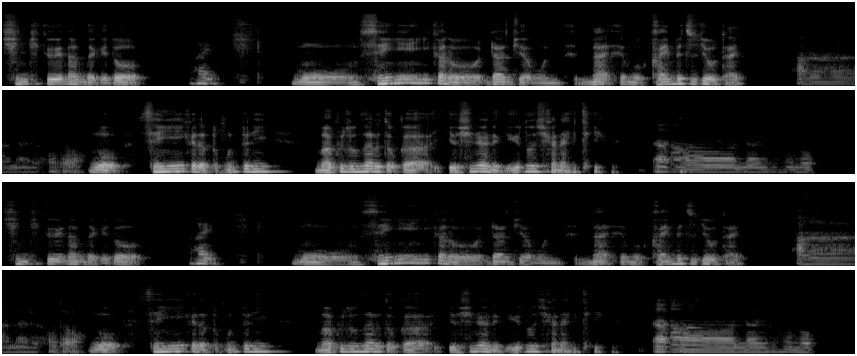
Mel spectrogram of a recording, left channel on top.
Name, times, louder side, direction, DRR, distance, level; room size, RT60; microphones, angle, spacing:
voice 1, 0.0-1.4 2.9-7.4 9.4-11.4 11.7-14.5, left 4 dB, 80° left, 0.5 m, -30 dB
voice 2, 1.9-2.2 7.9-9.3 13.4-13.5 15.0-16.6, right 3 dB, 85° right, 0.7 m, -40 dB
2.3 x 2.2 x 2.6 m
head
